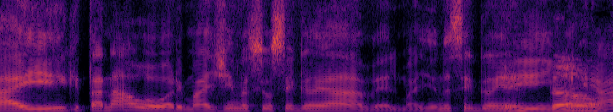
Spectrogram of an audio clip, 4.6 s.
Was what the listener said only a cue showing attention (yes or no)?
yes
